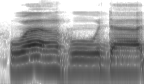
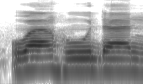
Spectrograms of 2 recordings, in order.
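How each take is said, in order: First: The word ends on a long vowel. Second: The word ends with an n sound. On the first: The reading stops at this word. "bila waqaf dibaca dengan wahuda" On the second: The reading continues into the next words. "bacaan asal. Ataupun bacaan ketika wasal"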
